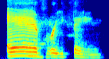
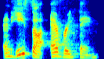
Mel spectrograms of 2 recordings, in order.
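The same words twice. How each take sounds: First: EVERYTHING stretched out slowly; drawn-out emphasis. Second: Said in the usual way. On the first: A narrator's reading. Narrator repeating what Ronald saw, EVERYTHING drawn out ominously. Repeats the word for dramatic effect.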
